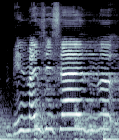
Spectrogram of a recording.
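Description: A Turkish song about mother: a high sung voice enters about a third of a second in and holds a sliding, ornamented melodic line over the musical accompaniment.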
